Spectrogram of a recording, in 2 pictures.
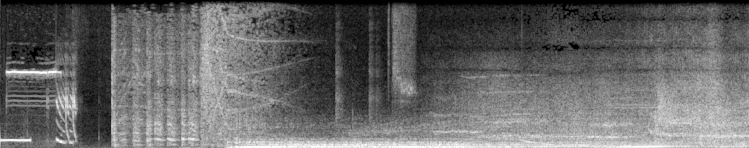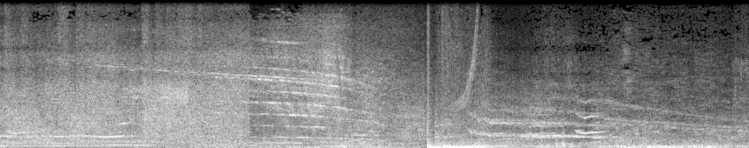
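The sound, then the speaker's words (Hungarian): A car engine fires up after a brief pause and roars loudly and steadily, its pitch climbing and dropping as it revs, with a hard rev burst near the end. “A motorhangot. Ez fantasztikus.”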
